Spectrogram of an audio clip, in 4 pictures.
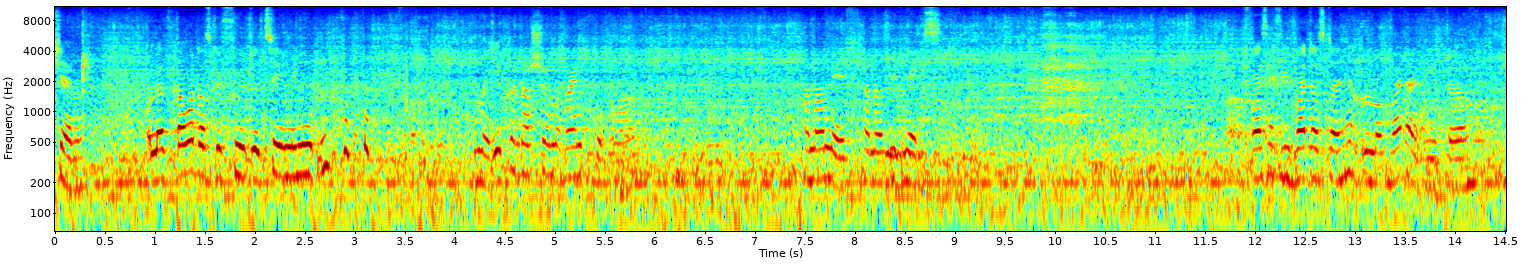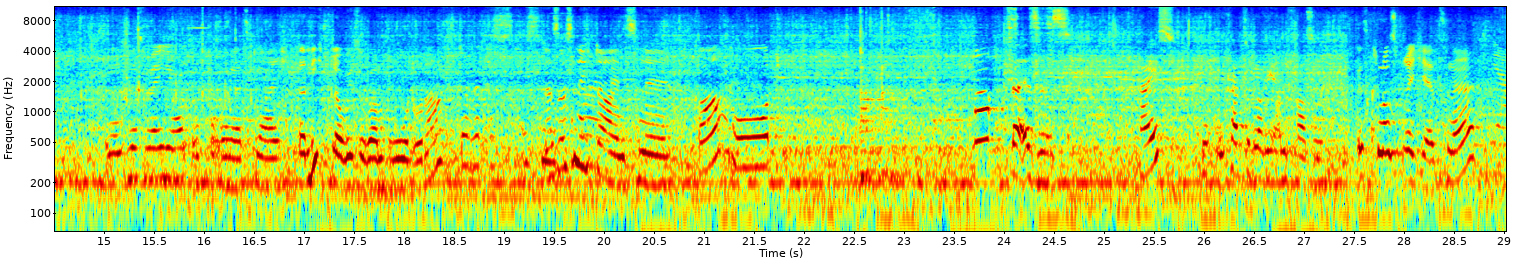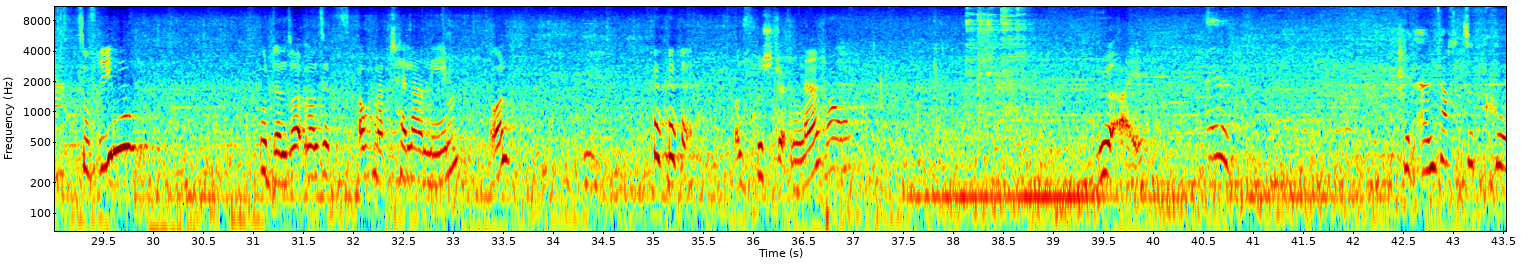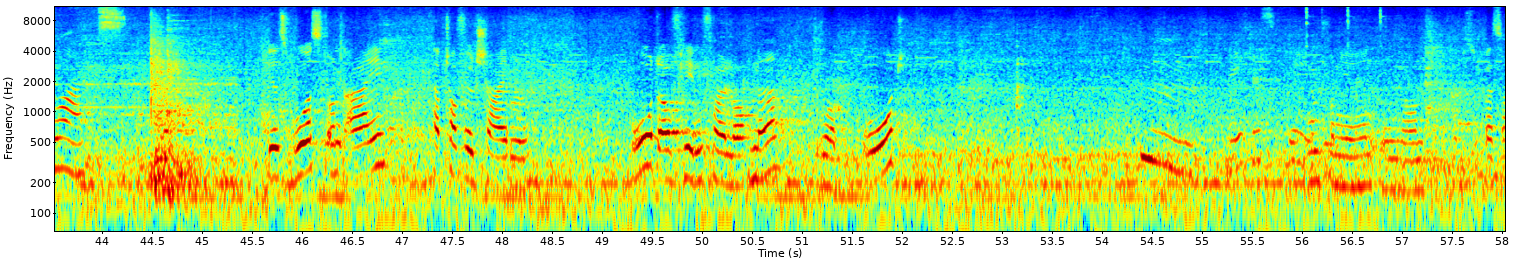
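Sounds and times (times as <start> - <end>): conveyor toaster humming: 0.0 - 58.0
plates and cutlery clinking: 38.1 - 38.9.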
